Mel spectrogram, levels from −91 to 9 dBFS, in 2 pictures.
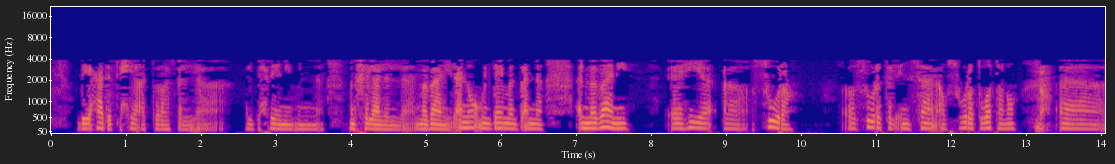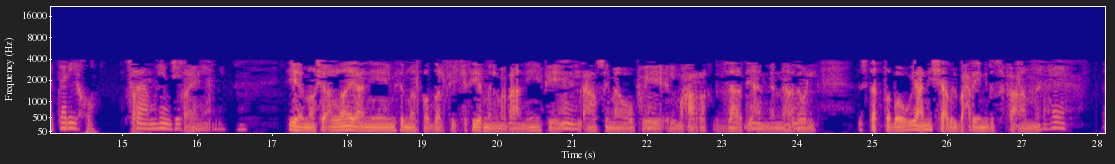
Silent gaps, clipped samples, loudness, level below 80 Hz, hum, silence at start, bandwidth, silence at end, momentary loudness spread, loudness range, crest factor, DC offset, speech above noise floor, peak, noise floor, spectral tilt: none; under 0.1%; -27 LUFS; -48 dBFS; none; 0 s; 4 kHz; 0 s; 14 LU; 5 LU; 24 dB; under 0.1%; 38 dB; -2 dBFS; -64 dBFS; -5 dB/octave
